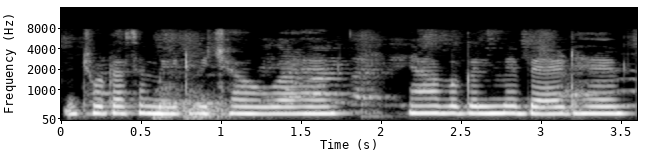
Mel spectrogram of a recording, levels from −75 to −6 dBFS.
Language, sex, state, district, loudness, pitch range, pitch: Hindi, female, Jharkhand, Deoghar, -13 LUFS, 225-230 Hz, 230 Hz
